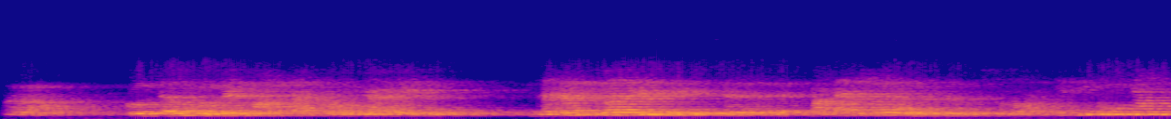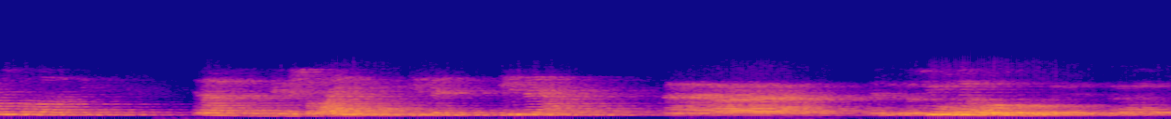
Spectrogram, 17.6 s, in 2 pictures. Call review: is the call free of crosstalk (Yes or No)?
Yes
